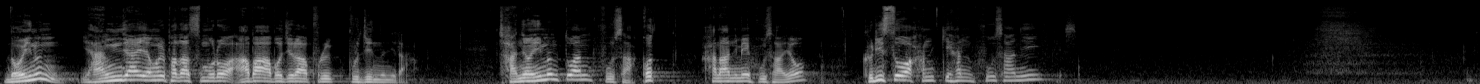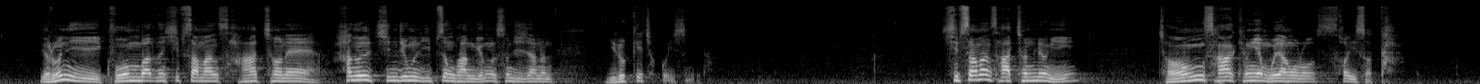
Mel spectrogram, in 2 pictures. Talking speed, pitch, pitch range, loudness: 215 characters per minute, 155 Hz, 135-180 Hz, -20 LUFS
